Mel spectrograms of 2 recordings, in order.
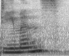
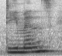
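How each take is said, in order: First: The second syllable has a weak 'uh' vowel. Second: The same.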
